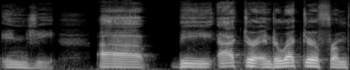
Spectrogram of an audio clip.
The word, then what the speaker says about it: Njie: Daniel Stisen and Njie. It's like enjoy, but Njie.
